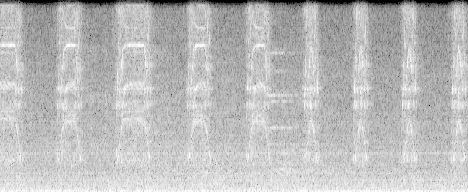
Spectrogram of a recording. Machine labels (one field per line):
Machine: slide rail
